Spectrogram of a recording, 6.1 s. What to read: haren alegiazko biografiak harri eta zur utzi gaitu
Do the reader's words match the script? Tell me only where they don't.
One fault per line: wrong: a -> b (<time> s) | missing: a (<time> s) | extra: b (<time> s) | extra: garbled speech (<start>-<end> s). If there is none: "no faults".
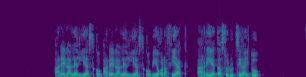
extra: haren alegiazko (2.1 s)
